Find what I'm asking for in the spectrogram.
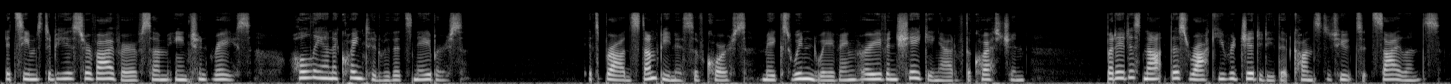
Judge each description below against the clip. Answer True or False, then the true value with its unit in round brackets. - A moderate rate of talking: True (170 wpm)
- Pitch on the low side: False (230 Hz)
